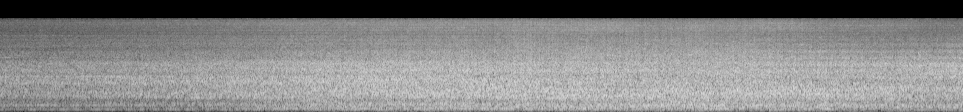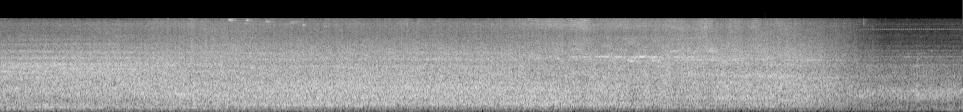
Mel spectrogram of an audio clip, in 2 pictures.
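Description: Intercity train of white coaches running past on the platform track: a loud, steady rush of wheels on rail that builds over the first few seconds and drops away sharply near the end.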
